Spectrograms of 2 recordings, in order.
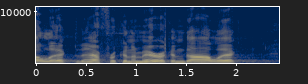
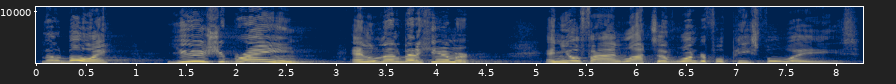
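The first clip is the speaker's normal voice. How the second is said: put-on high-pitched, emphatic lesson to a child; storybook moral; 5 semitones higher than usual. Storyteller giving a little boy the lesson, high and emphatic. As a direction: lift the voice high to deliver the moral.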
